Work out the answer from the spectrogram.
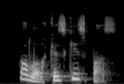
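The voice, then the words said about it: Imitated Kabyle accent. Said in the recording (French): “le barman avec ton accent kabyle”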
